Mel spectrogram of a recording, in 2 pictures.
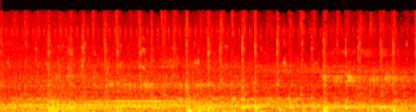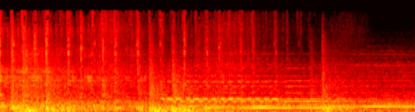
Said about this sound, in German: Die ganze Welt, Tante Maria, ruft Vincente und hat das Boot schon wieder in den Fluss geschoben.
